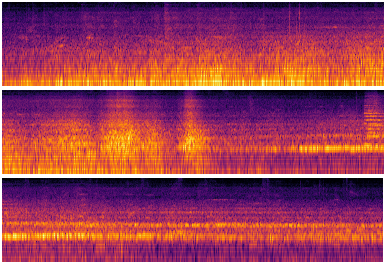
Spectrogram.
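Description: Elevated subway train on the steel El structure, most likely the Market-Frankford Line: a heavy rumble for the first half, a couple of louder swells around the middle, then a steady high whine that holds through the rest.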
